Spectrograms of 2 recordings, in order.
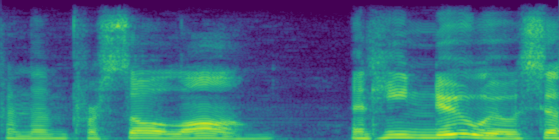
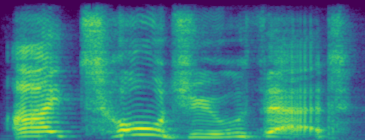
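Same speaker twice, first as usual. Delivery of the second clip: starting to shout; 10 semitones higher, 4 dB louder, much slower than usual. A narrator's reading. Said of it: "started to shout Lincoln".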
